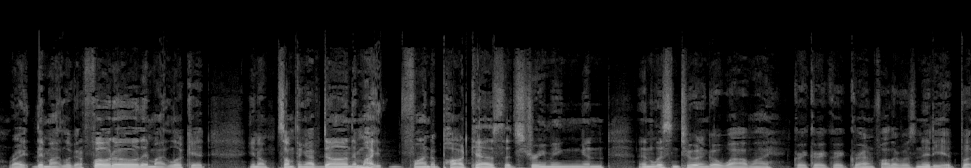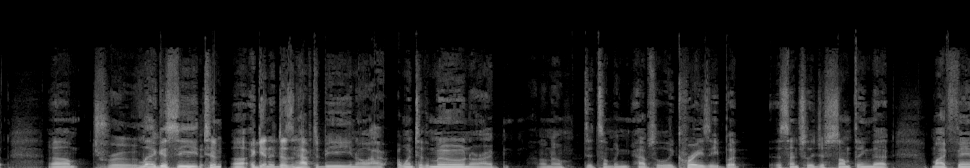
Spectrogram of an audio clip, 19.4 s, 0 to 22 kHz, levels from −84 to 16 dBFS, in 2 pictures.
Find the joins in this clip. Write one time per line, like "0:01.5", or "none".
0:11.9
